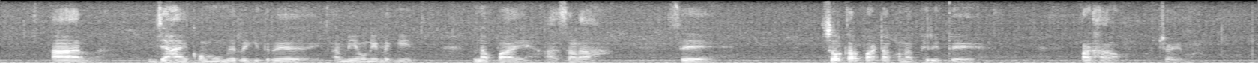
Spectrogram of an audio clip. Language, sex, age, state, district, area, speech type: Santali, male, 30-45, Jharkhand, East Singhbhum, rural, spontaneous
